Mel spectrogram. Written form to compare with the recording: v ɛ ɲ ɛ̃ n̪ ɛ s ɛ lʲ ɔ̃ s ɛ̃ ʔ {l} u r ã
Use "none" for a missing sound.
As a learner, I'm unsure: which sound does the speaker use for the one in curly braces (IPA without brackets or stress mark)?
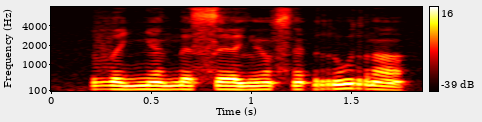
r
